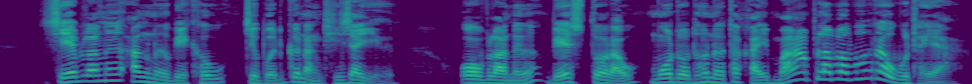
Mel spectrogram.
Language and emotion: Bodo, disgusted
